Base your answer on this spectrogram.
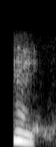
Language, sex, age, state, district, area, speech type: Manipuri, male, 60+, Manipur, Imphal East, rural, conversation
